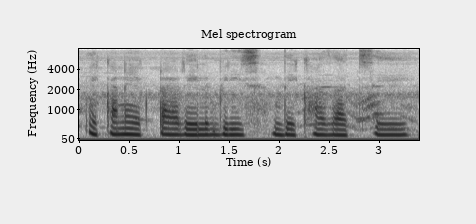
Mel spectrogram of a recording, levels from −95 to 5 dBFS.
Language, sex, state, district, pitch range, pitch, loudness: Bengali, female, West Bengal, Cooch Behar, 180-195 Hz, 185 Hz, -14 LUFS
